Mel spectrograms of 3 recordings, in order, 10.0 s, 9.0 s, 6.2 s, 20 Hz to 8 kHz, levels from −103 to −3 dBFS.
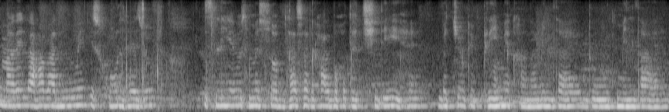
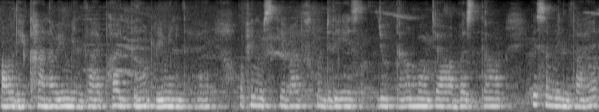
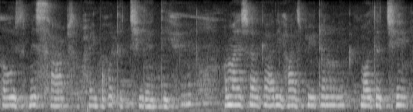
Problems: background sounds at intervals, background conversations at intervals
